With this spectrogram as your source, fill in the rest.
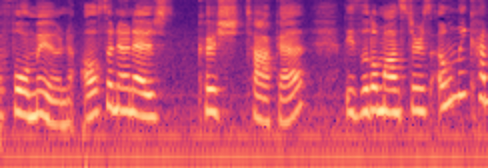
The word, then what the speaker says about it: Kushtaka: It's Kushtaka, not tacos.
